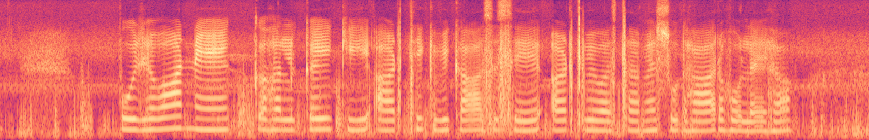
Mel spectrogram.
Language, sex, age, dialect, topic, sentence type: Magahi, female, 25-30, Western, banking, statement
